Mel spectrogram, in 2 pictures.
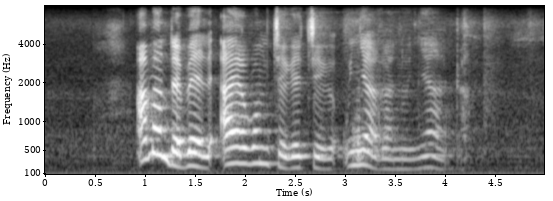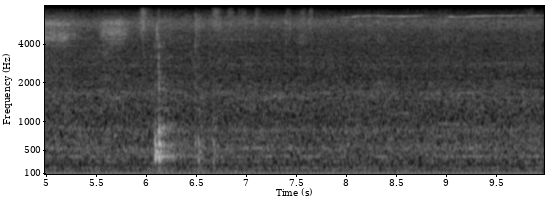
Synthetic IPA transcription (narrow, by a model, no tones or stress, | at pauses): amandʱɛɓɛlɛʔajak̬om̩d̥ʒ̥ʱɛk̬ɛd̥ʒ̥ʱɛk̬aʔuɲak̬anɔɲaːk̬a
